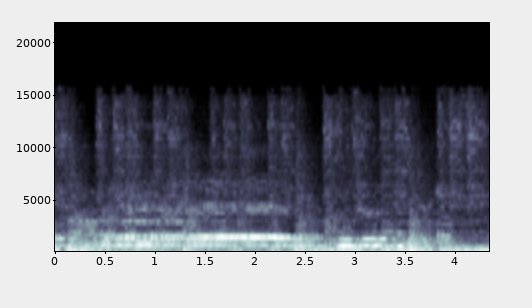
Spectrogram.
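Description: A live rock band plays while a female lead singer sings into a microphone. She holds one long note for about two seconds, then sings a shorter phrase, over electric guitar, bass guitar and drums.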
